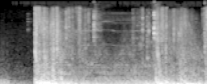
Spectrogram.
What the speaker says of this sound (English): at least the mortar doesn't explode on contact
